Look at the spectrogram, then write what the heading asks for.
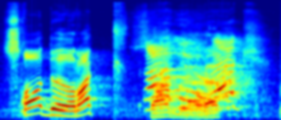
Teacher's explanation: صرف 5 حروف ایسے ہوتے ہیں کہ جب ان کے اوپر یہ جزم آتی ہے قلقلہ والے تو ان میں جنبش یا حرکت ہوتی ہے کہ آواز لوٹ کر آتی ہے، واپس آتی ہے، جیسے صدرک، صدرک، کلکلا ہوا۔ صاد کو موٹا رکھیں گے، را کو بھی اور کاف کو باریک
